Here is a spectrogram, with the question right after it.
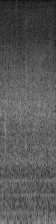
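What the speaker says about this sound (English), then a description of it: "I love that sizzling sound" Rainbow trout sizzles in a cast iron pan over an open fire, giving a steady, bright crackling hiss that fills the brief moment with no talking.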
